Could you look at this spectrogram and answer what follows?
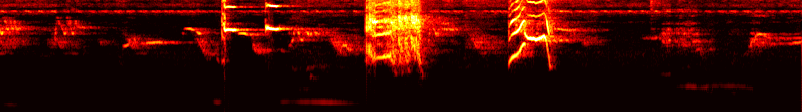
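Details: Oriental magpie-robin song used to provoke other birds: quiet whistled notes, two quick sharp chips, then a loud harsh buzzy burst and a ringing rasp.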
